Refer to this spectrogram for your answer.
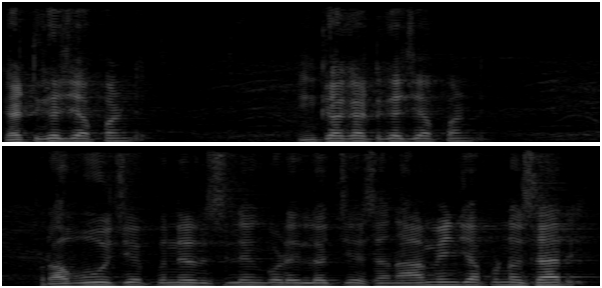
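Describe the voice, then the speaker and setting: A man preaching a sermon, calling on his congregation to answer aloud, dropping low and then rising to loud exhortation. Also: little pitch movement, quick pace, slight background noise. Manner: calls on the congregation to answer loudly, swings between hushed and shouted. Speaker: pastor.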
